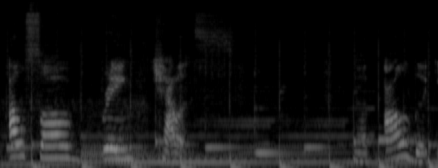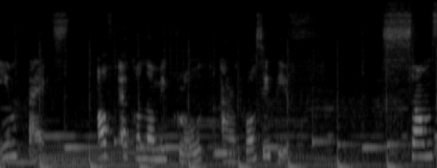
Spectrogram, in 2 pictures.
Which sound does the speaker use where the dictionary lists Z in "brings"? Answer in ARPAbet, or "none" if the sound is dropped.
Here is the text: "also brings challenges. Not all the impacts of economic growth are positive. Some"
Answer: none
